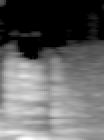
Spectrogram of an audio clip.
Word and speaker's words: coupe: And I forgot to tell you, we're using a coupe glass. Rhymes with shoop.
